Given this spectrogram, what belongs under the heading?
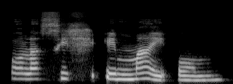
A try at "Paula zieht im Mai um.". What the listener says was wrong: Bukan si tapi zit. Paula zit im Mai um.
